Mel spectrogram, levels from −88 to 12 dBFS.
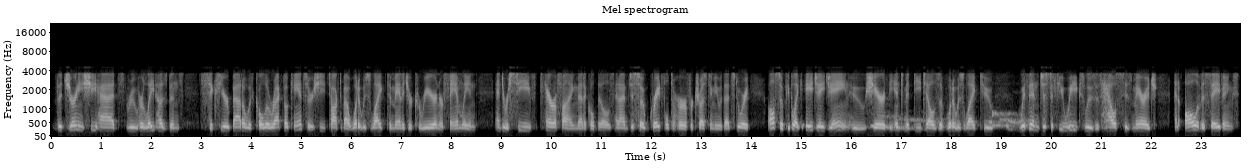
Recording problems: phone-call audio; nothing above 3.5 kHz
dog barking; noticeable; from 16 to 20 s; peak 9 dB below the speech

